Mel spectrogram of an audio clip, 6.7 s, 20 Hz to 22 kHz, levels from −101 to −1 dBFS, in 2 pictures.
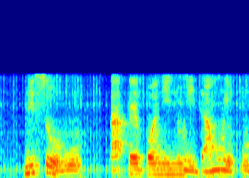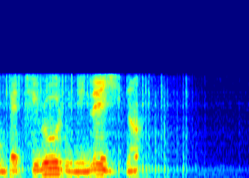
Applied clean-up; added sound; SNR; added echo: neural mask model RNNoise.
